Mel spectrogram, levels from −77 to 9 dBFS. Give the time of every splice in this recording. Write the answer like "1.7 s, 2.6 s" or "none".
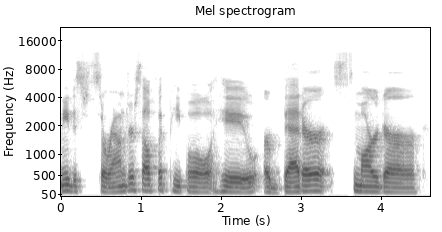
none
